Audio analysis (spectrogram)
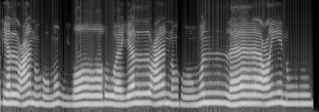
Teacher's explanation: pastikan lafadz Allah itu tebal yal'anuhumullahu wa yal'anuhumul la'inu.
